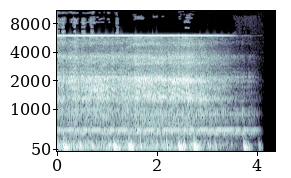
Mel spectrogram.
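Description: Trailer sound design: low heartbeat-like thuds pulsing under a held droning tone, fading down and cutting off to silence at the end.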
